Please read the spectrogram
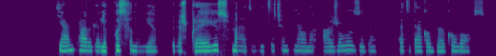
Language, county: Lithuanian, Vilnius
